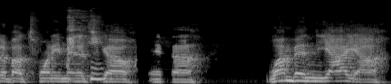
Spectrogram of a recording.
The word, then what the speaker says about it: Wembanyama: And Wembanyama, or however you say his name, right? Wembanyama. That's exactly how.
